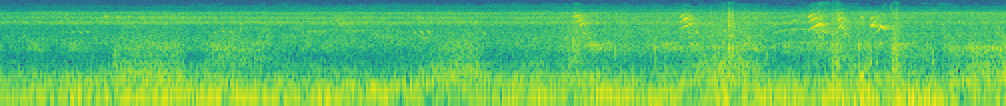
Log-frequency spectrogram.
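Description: Quiet outdoor ambience: a low steady rumble of wind on the microphone, with short, quick high-pitched bird chirps coming in about halfway through and repeating several times.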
